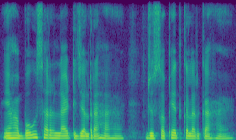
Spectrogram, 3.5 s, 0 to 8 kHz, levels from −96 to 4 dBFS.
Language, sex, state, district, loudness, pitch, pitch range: Hindi, male, Jharkhand, Palamu, -16 LUFS, 135 Hz, 125-140 Hz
